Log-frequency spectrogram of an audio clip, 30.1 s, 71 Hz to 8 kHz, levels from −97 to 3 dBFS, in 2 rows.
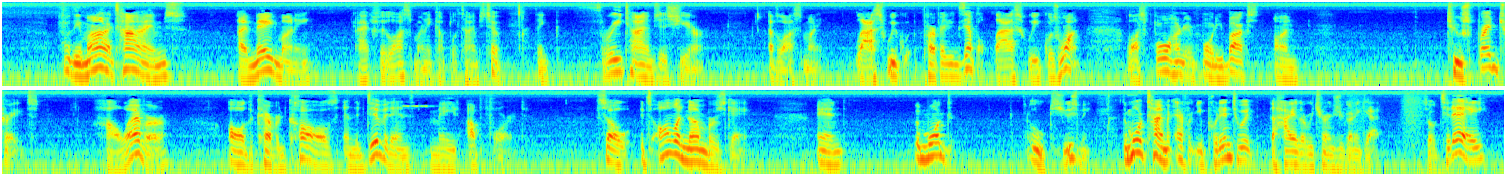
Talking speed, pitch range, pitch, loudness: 170 wpm, 100-145 Hz, 120 Hz, -26 LUFS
